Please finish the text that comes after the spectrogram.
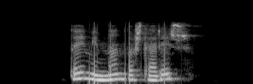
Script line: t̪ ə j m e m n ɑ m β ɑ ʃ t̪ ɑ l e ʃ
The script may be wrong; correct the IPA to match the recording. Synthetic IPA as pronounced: t̪ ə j m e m n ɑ n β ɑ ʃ t̪ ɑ ɾ e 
